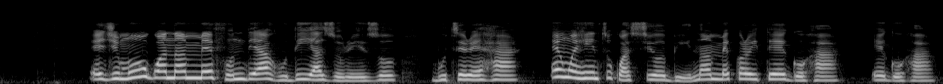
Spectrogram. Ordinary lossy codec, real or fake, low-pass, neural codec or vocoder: none; real; 7.2 kHz; none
